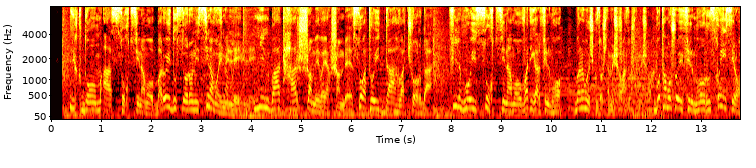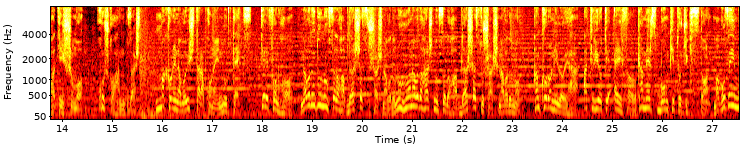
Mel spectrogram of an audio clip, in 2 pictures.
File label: tajik male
